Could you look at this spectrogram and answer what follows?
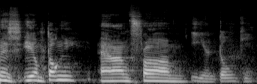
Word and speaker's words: Tongi: My name is Iam Tongi, and I'm from Ian Donkey Kahuku, Hawaii. Iam Dong. Tongi. You pronounce the T's like a D in the Tongan culture. Dong.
